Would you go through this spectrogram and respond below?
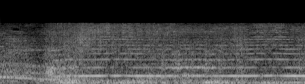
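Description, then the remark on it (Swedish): The Tyrannosaurus rex roar from the first Jurassic Park film, a blend of five different animals edited together in a studio: loud and sustained, holding one steady, droning pitch over a rough, rumbling growl for about three seconds, with no talking. “Jo, då är det så här att det här lätet som vi precis hörde då, det är en blandning mellan 5 olika djur som man har då klippt ihop i en studio.”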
